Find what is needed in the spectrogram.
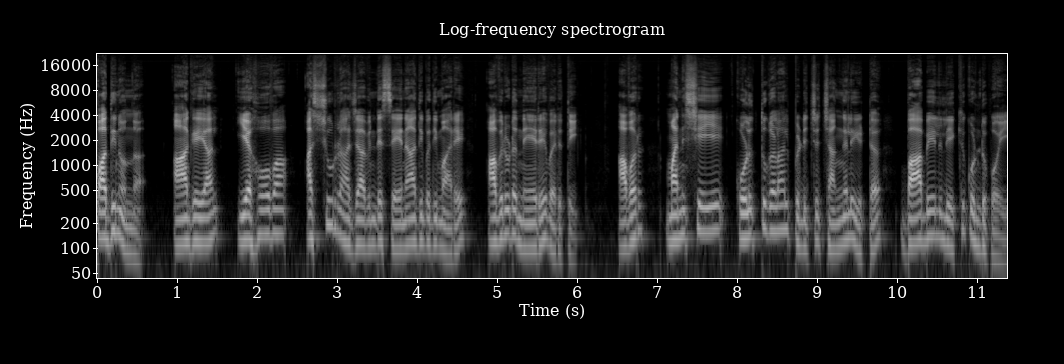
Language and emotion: Malayalam, neutral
